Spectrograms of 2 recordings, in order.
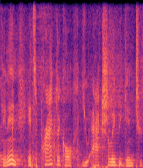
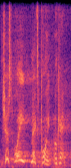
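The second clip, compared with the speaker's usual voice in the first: playful high teasing; 10 semitones higher than usual. Acted. Pastor to congregation, playfully high and teasing. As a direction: pitch jumps high, teasing the crowd.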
